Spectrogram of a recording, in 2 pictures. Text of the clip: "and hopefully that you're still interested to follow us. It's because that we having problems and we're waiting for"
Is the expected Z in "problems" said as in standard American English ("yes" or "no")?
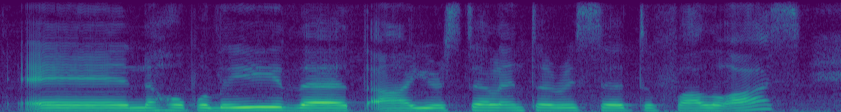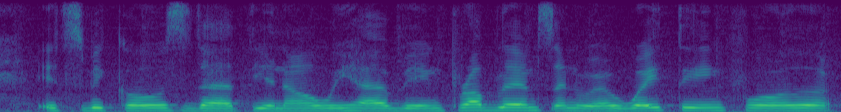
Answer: no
